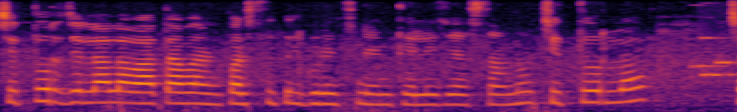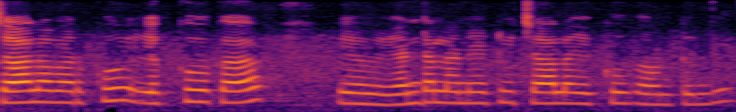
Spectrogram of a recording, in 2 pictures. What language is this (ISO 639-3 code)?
tel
